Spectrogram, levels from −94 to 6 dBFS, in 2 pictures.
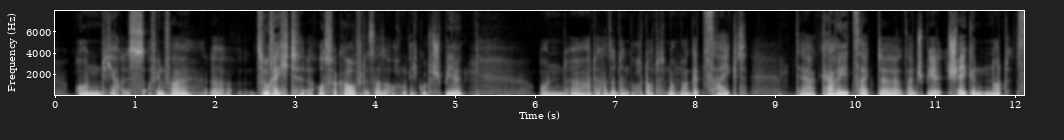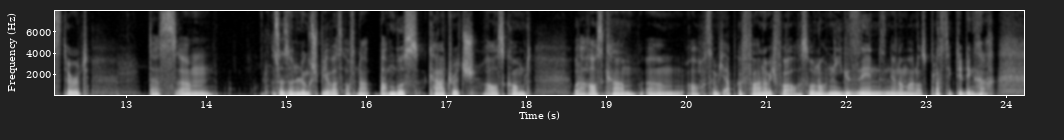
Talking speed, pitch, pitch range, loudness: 165 wpm, 105 Hz, 95-115 Hz, -23 LUFS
